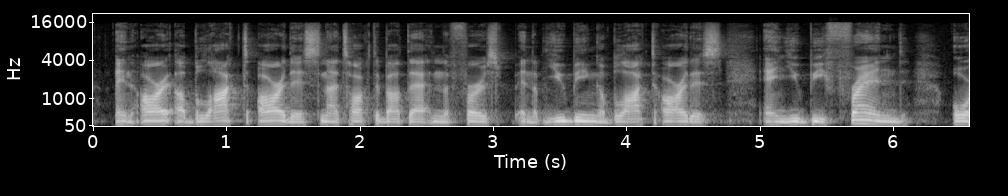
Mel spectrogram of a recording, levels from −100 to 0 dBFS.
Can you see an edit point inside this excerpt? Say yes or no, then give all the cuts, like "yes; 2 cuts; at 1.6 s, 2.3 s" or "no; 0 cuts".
yes; 1 cut; at 3.4 s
